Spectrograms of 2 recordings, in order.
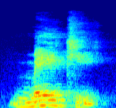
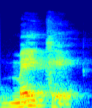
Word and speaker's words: make: Si notas A, make, la S no suena. Make. No decimos makey o make, sino make.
